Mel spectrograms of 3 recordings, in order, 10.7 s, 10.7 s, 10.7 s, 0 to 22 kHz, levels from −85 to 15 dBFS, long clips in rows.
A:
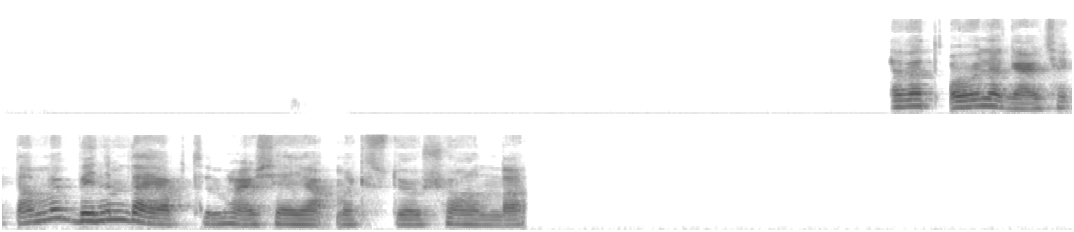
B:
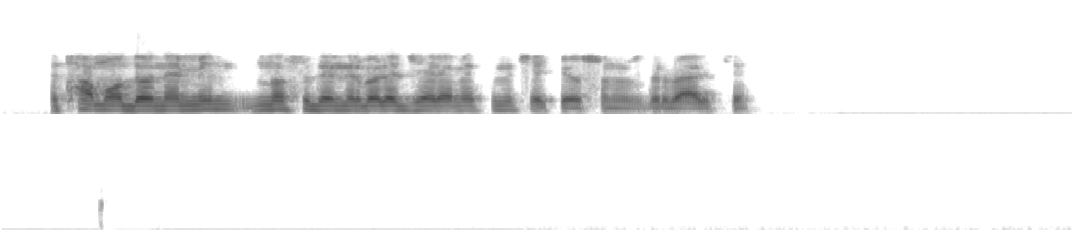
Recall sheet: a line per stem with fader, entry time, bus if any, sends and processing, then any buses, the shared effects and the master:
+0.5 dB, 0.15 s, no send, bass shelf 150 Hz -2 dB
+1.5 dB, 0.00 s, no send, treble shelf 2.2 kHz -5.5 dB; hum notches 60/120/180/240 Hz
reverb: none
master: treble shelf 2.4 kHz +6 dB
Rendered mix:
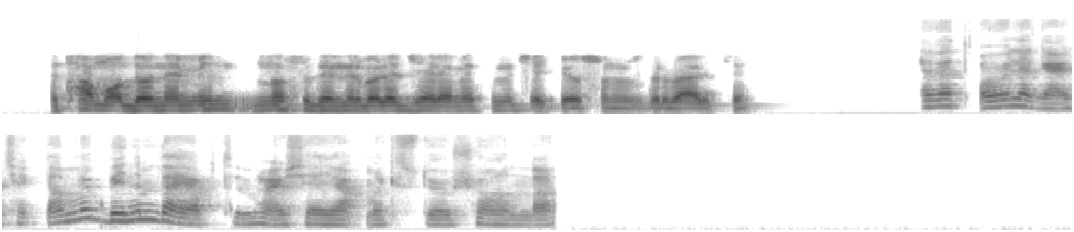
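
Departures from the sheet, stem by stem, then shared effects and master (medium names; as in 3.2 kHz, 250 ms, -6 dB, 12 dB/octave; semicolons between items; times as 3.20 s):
stem A +0.5 dB -> -7.0 dB; master: missing treble shelf 2.4 kHz +6 dB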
